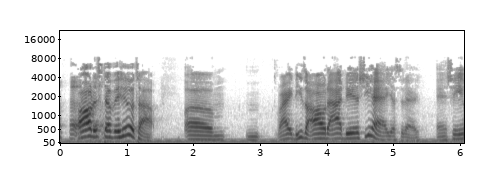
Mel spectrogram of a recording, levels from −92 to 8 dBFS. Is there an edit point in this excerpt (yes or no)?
yes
